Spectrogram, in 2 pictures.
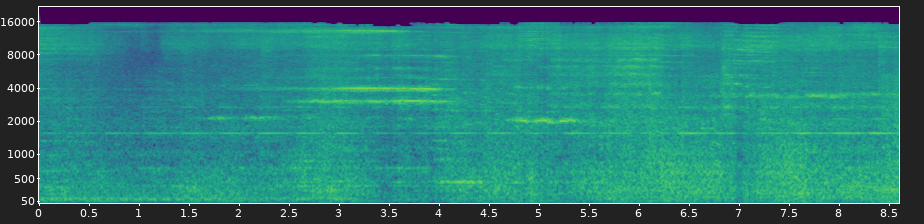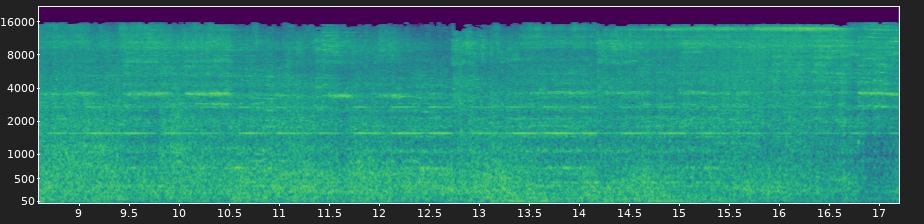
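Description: A freight train rumbles past close by, its wheels clattering over the rail joints.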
